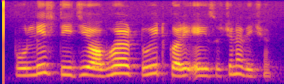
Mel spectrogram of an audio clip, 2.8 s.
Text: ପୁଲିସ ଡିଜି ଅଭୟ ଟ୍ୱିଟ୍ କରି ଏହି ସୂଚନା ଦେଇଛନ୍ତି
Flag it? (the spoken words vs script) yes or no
no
